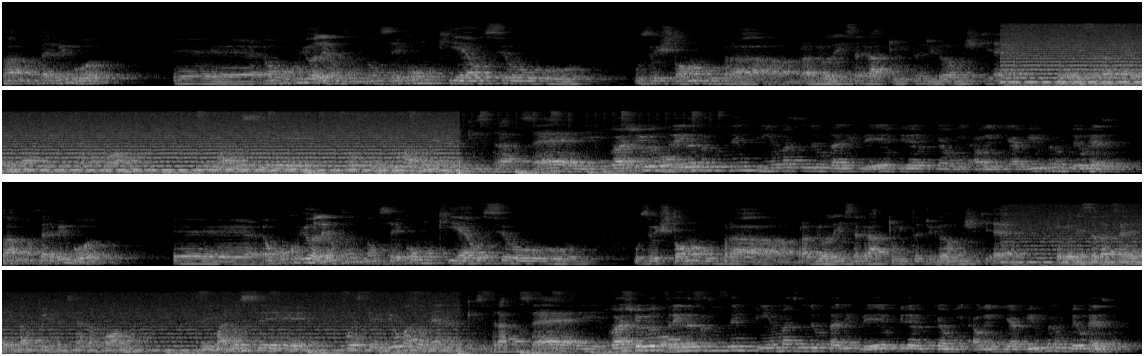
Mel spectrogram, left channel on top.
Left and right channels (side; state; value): both; normal; correlation -0.19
